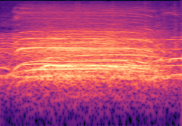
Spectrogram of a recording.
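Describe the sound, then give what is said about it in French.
A crowd of many voices shouts and whoops for joy at once, a loud, sustained burst of overlapping cheering that holds steady for about two seconds. “Est-ce que des gens, vous êtes capables de pousser des cris de joie?”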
